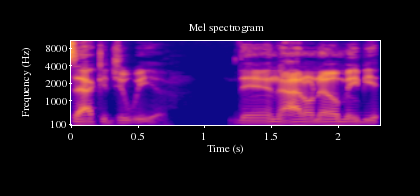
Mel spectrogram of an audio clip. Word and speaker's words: Sacagawea: name or more specifically how to properly say it like many of you I've always thought it was sakaia then I don't know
